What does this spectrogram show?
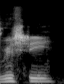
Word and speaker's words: Rishi: Rishi, right? Correct. Yeah. Similar like the UK Prime Minister. Oh, Rishi Sunak. Right. Same pronunciation. So.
